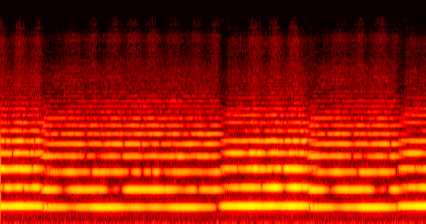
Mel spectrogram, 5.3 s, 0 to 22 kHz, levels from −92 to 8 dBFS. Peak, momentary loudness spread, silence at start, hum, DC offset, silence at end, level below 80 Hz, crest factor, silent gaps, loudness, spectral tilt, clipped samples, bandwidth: -10 dBFS; 6 LU; 0 s; none; under 0.1%; 0 s; -60 dBFS; 12 dB; none; -23 LUFS; -4.5 dB/octave; under 0.1%; 11 kHz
